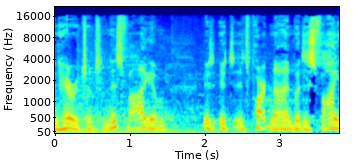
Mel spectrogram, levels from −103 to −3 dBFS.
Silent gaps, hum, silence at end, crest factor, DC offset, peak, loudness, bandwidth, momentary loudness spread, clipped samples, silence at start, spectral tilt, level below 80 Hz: none; none; 0 s; 20 dB; under 0.1%; -14 dBFS; -33 LUFS; 17 kHz; 9 LU; under 0.1%; 0 s; -4.5 dB/octave; -54 dBFS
